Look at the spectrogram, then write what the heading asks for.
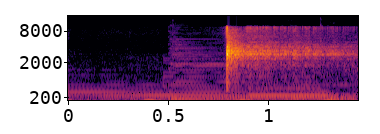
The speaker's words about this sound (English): I thought it might look a little too conspicuous at times, so just go ahead and intentionally snap your fingers.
